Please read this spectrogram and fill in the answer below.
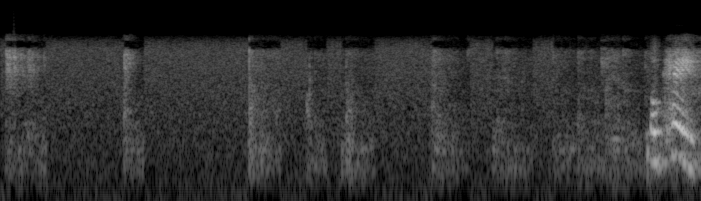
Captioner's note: silence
